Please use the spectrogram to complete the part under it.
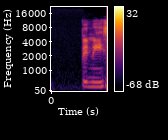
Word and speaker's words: Benicio: But we saw, how do you pronounce his name? – Benicio. – Yes, thank you.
